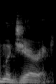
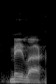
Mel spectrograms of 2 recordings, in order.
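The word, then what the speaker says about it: Majlak: Mike Majerick, you know the guy, the co-host with Yeah, Logan Mike Paul? How'd you say it? Malak. Malak. Sorry, I said his name wrong.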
